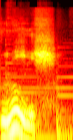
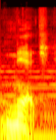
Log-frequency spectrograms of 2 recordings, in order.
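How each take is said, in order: First: The word is said the common non-Texan way. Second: The word is said the Texan way. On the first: "depending on where you live, you might actually pronounce it as niche" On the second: "I'm originally from Texas... We call it niche"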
